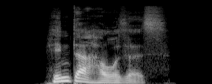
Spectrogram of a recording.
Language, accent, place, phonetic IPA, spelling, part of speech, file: German, Germany, Berlin, [ˈhɪntɐˌhaʊ̯zəs], Hinterhauses, noun, De-Hinterhauses.ogg
- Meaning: genitive of Hinterhaus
